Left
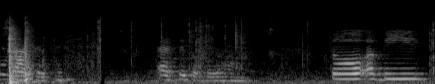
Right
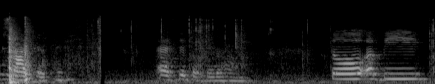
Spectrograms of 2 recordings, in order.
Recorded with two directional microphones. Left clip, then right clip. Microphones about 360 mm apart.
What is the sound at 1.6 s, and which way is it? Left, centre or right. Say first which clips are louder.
A woman's voice: right 1 dB; centre.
